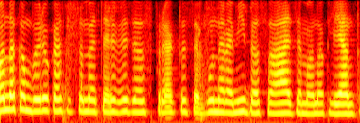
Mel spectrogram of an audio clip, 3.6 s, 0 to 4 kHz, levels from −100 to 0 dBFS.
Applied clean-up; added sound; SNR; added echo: neural mask model Resemble Enhance denoiser.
